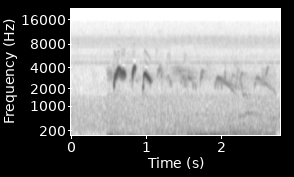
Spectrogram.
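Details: Red-whiskered bulbul, white-cheeked form, training song for fighting: three loud, quick, rising-falling whistled notes, then a soft, trailing series of slurred chirps over faint background hum.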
